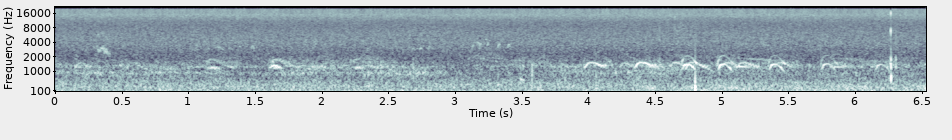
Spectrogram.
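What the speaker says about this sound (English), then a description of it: "There's a flock of, I don't know, 70 or so crows nearby here too." A large flock of about seventy crows caws from a distance near a roadside, scattered harsh calls repeating over steady wind noise, faint and spread out with no talking.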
